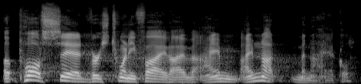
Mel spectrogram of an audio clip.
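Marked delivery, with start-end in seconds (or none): 1.7-3.5 low, soft, halting reply; calm denial. Acted. Paul answering Festus's charge of madness, calm and low. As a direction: answer the accusation quietly, without heat.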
